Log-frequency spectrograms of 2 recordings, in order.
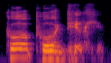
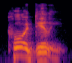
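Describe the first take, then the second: First: Slow, higher, laughing Poor, poor Dillian; mock pity. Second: Said in the usual way. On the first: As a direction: stretch Poor, poor Dillian out in fake sympathy, laughing through it.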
